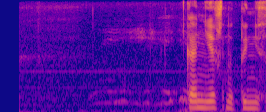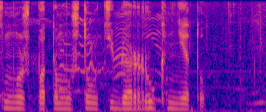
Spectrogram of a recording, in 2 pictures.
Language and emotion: Russian, angry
